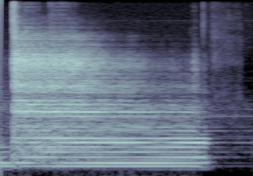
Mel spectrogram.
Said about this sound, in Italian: È un bel crunch, molto bello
